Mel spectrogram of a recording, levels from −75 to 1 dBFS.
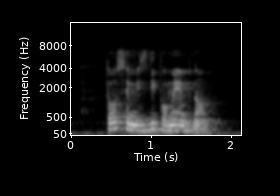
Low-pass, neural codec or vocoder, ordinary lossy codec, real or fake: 7.2 kHz; none; none; real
